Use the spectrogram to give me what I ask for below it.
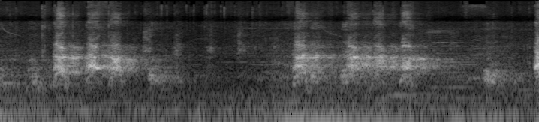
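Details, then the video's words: Loud, fierce barking from a Pinscher, delivered in two clustered bursts of rapid, harsh barks separated by a brief pause, with a final sharp bark cut off at the end. "Pinscher Latindo Alto e Bravo 🐕 Som do Latido de Cachorro Pincher"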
